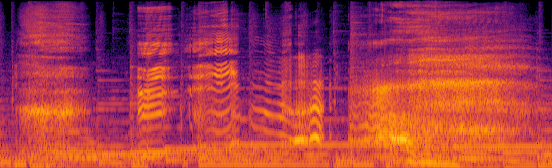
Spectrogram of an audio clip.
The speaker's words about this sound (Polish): Ledwie zwlokłem się z łóżka. Przeciągnąłem się i ziewnąłem rozdzierająco.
